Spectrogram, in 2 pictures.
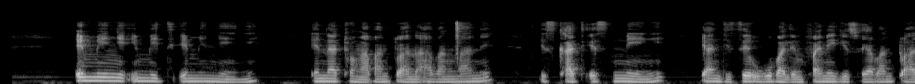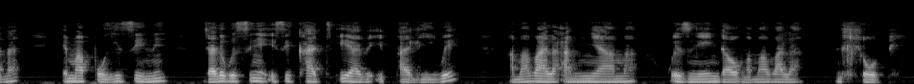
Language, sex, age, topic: North Ndebele, male, 36-49, health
